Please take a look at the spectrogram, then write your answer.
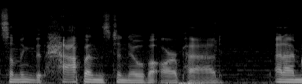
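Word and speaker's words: Árpád: that's how you're saying it, because I'm hearing iPad. Arpad. Well, it's ARPAD, so Arpad probably.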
